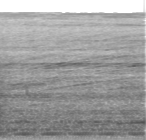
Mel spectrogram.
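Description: A CNC router running a cutting program, a faint steady machine whine and hum with a low pulsing drone underneath, no voices.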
